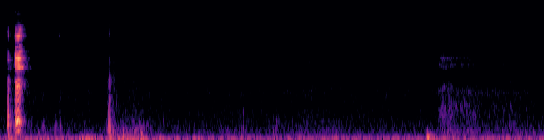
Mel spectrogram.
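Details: Unusually severe, long-lasting hiccup bout: sharp sudden hiccup at the start, then two softer ones, in a quiet room; hiccups.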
